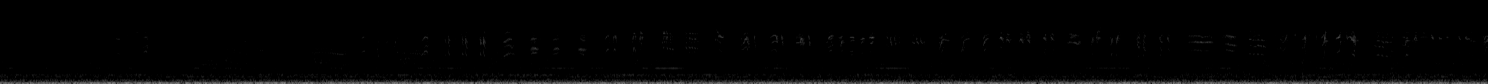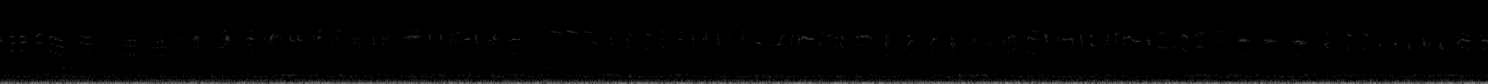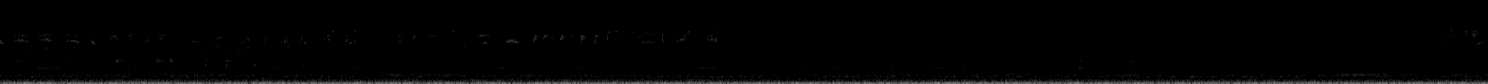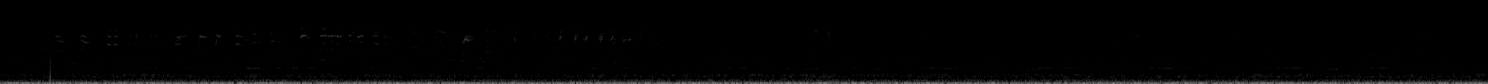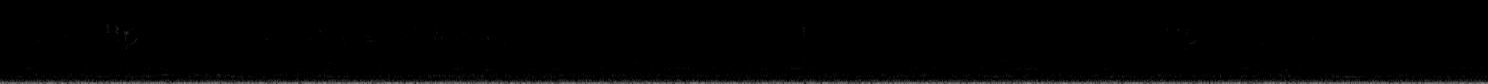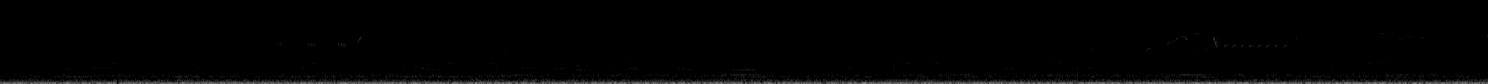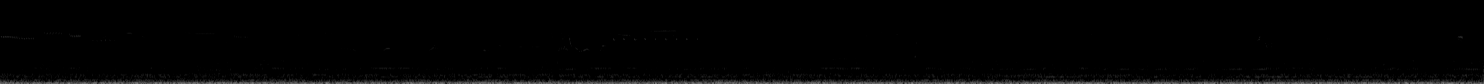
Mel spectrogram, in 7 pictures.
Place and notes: Berlin, Tempelhofer Feld - former shooting range, ambience
08:00 Berlin, Tempelhofer Feld
Deutschland, 2 June 2020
